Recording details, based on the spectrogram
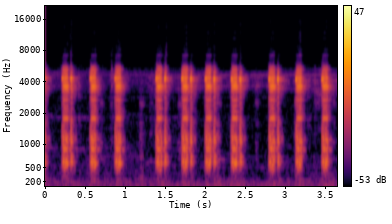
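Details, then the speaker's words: IR remote control tested with AM transistor radio: sharp ticking bursts about three a second heard through the radio with each button press; remote is transmitting and working. "as long you can hear the ticking sound it means that it transmits signal going to your unit"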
